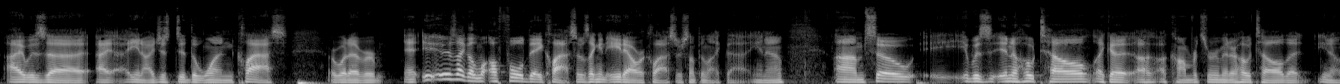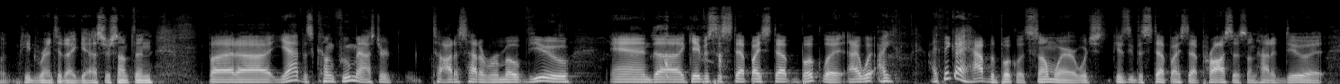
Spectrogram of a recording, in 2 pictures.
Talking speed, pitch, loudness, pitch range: 235 wpm, 110 Hz, -20 LUFS, 100-125 Hz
